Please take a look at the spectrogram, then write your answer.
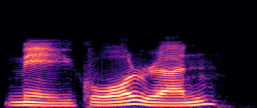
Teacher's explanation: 美国 is pronounced with a falling rising tone on the E and a mid-rising tone on the O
